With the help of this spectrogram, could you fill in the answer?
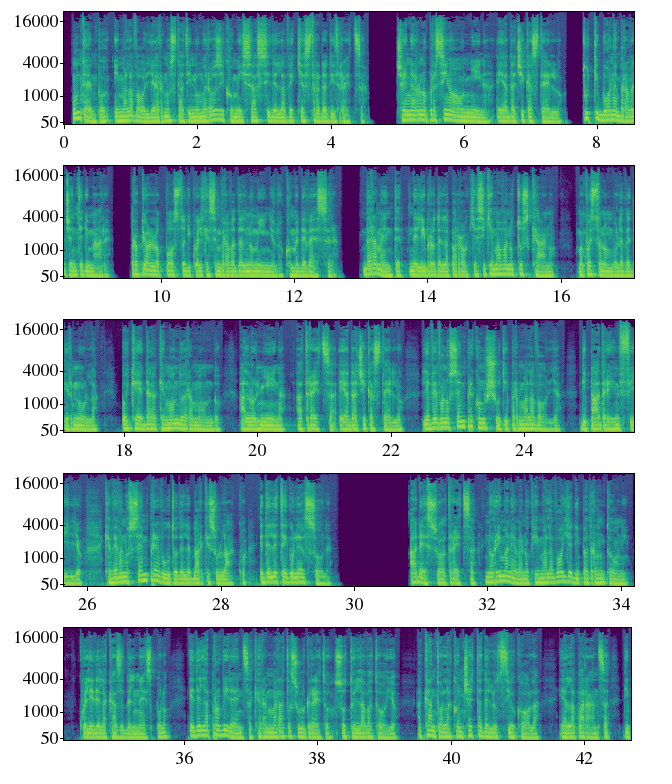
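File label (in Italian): Descrittivo, voci maschili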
